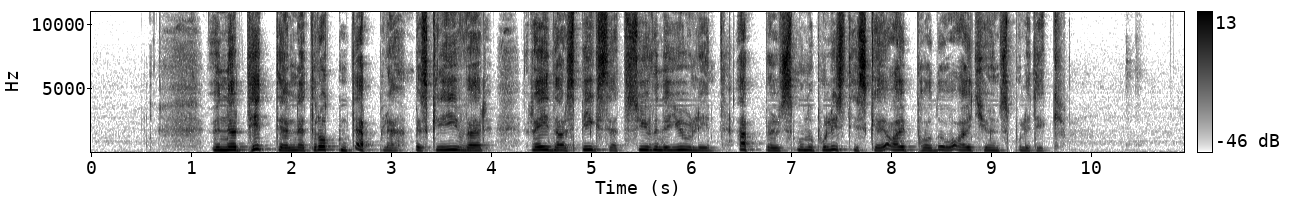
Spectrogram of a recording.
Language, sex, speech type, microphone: Norwegian, male, read, Shure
